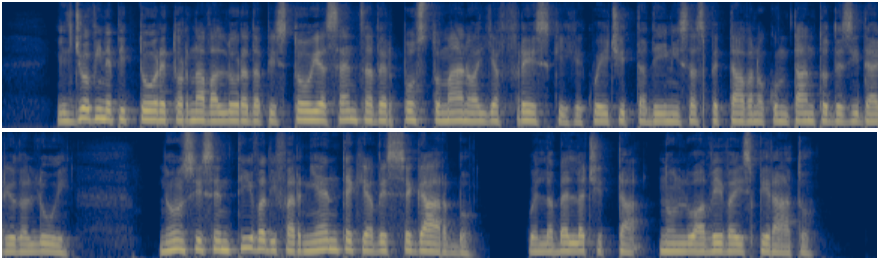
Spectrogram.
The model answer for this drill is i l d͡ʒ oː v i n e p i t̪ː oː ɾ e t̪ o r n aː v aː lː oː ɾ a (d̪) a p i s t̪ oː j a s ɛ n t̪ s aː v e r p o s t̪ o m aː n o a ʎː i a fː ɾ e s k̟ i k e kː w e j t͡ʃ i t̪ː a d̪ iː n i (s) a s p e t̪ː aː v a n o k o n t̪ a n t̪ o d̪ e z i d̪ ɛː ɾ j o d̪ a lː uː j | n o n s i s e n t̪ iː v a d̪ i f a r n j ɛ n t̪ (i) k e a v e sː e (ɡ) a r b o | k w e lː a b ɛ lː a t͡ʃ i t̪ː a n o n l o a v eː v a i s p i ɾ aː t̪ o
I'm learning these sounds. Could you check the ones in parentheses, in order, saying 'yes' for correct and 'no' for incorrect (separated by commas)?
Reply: yes, yes, no, yes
